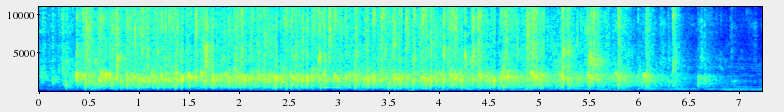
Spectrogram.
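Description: Sustained audience applause at a university degree ceremony for new music education teachers, dense and steady throughout before tapering slightly at the end, with no talk over it.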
